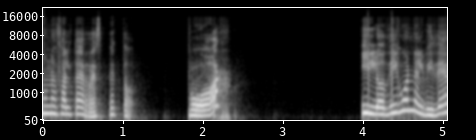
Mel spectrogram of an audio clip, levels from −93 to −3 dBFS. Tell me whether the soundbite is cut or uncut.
uncut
